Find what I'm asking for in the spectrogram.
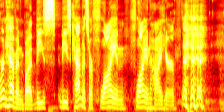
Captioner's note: laughs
